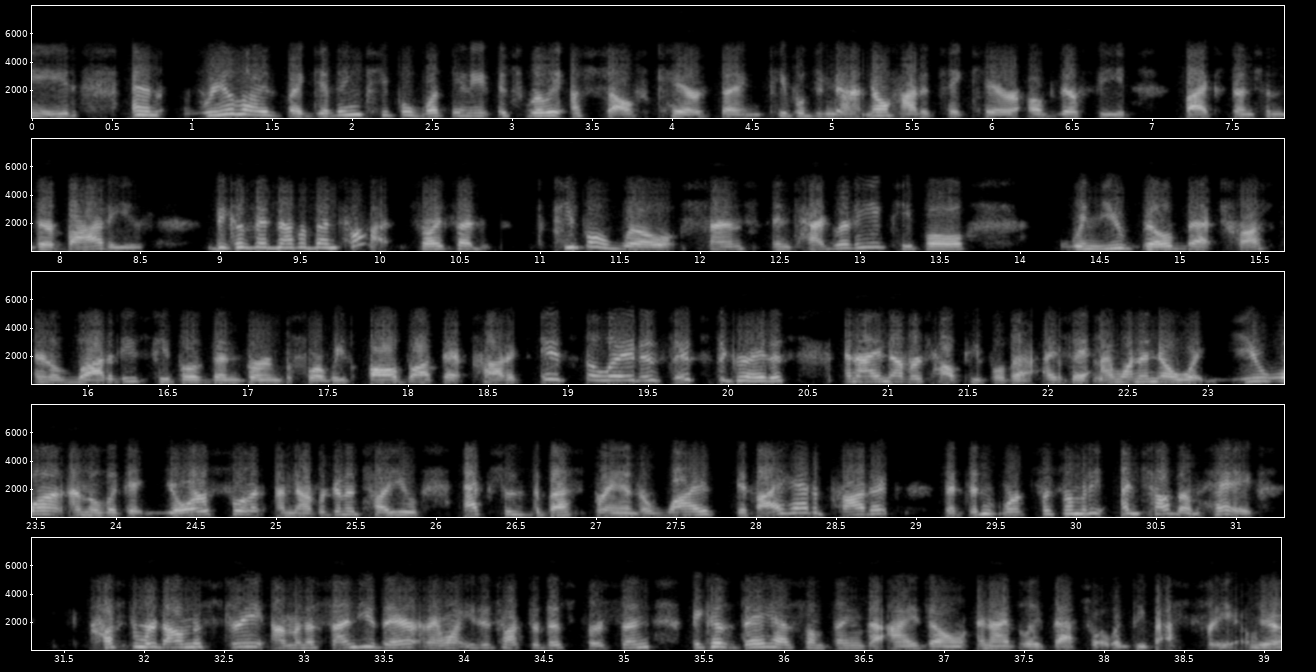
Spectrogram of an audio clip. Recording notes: I conduct a telephone interview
